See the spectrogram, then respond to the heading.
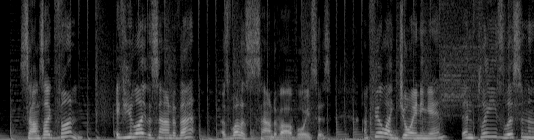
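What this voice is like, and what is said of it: Usual voice. Nothing is said of it.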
